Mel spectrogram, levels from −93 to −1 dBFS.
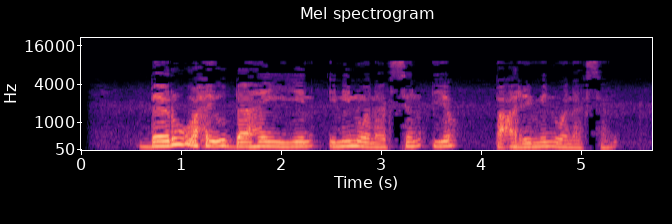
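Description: From start to finish the speech is dull, smeared and fizzy, with nothing above 9 kHz. That's likely heavy AAC compression, consistent with a starved bitrate around 16 kbps.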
